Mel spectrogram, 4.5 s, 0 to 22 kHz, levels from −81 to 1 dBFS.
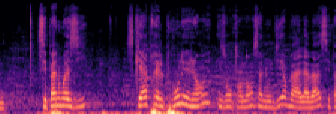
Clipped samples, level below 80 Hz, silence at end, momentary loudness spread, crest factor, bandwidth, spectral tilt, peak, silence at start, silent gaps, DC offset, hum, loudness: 0.2%; -20 dBFS; 0 s; 14 LU; 16 dB; 14 kHz; -6.5 dB/octave; 0 dBFS; 0 s; none; under 0.1%; none; -20 LUFS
